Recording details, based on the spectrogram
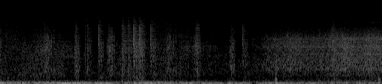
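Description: Turrets firing in the video game Factorio with the Space Exploration mod: a quick, faint run of rapid gunshots over a steady low rumble, trailing off into background noise.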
